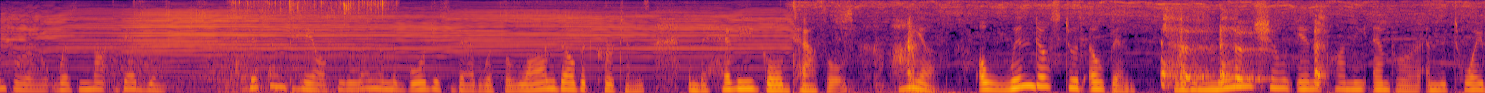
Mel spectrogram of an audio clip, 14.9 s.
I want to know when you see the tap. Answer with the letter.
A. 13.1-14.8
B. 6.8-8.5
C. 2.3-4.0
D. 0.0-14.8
C.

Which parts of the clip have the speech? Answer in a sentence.
You can hear the speech from 0.0 to 14.8 s.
